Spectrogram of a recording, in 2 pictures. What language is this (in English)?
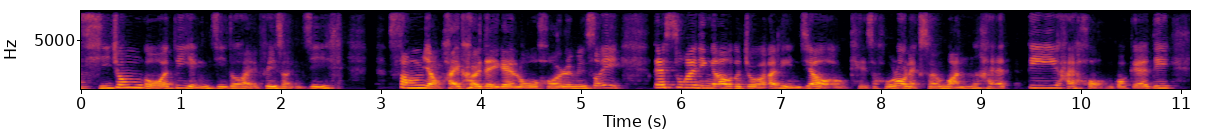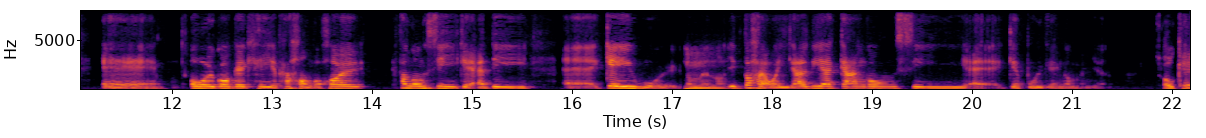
Chinese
